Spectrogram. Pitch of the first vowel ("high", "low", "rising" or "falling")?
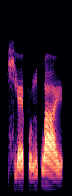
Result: rising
